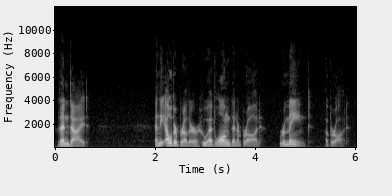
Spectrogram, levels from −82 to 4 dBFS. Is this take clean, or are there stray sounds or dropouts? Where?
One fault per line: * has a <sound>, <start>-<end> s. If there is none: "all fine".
all fine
